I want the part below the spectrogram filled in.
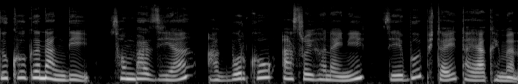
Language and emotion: Bodo, neutral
